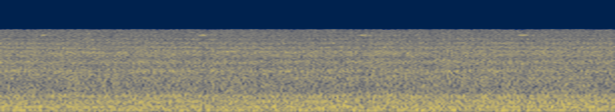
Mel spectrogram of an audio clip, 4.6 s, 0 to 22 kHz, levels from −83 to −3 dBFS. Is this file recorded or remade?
recorded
